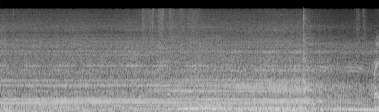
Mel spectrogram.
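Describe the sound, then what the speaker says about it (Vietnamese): A soybean grinding and pressing machine runs steadily with a close, loud, even motor hum and the whir of its turning millstone, a constant drone with no pauses. "Máy nó quay rất là êm, nó chỉ nghe tiếng cái động cơ thôi, nghe tiếng đá quay thôi."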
